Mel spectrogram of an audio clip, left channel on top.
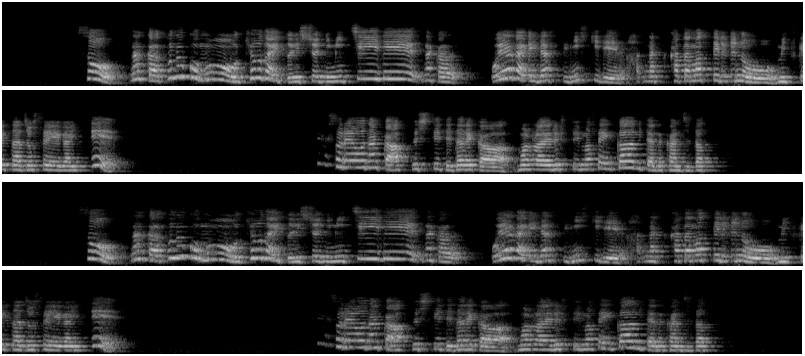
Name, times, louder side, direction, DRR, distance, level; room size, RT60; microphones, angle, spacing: voice 1, 0.8-4.6 4.9-9.2 11.3-15.1, left 2 dB, 75° left, 6 dB, 0.6 m, -25 dB
3.7 x 2.6 x 3.3 m, 0.38 s
head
